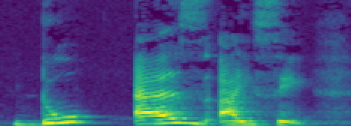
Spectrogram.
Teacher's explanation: ए S लिखा हुआ है, लेकिन हल्का ज निकलता है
